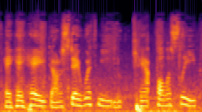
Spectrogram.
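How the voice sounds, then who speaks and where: A woman's voice: low-pitched, moderate pace, background noise, close to an everyday voice. A woman playing an earnest young woman in an audio story, pleading and worried. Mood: urgent, worried. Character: earnest, confident young woman, anxious rescuer.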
